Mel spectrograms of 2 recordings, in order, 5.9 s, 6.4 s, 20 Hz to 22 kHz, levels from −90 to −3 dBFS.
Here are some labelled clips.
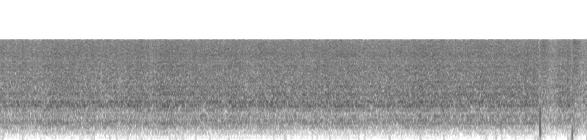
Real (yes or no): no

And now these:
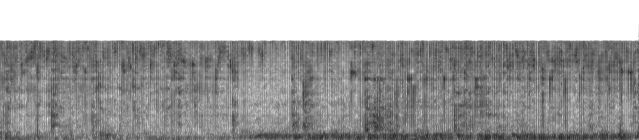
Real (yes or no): no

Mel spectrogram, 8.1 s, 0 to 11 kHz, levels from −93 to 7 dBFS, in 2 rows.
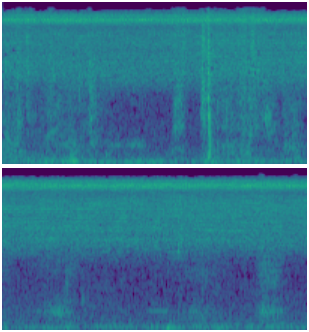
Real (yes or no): yes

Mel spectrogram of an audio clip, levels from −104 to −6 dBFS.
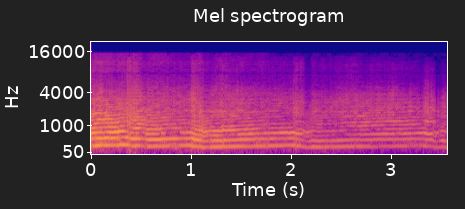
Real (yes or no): no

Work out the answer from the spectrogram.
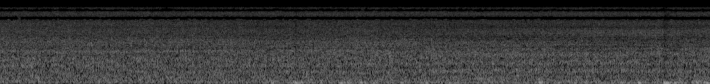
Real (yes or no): yes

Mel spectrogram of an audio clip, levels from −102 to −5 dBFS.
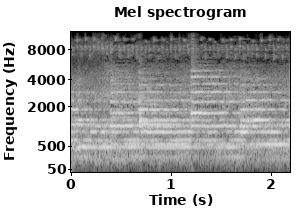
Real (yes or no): no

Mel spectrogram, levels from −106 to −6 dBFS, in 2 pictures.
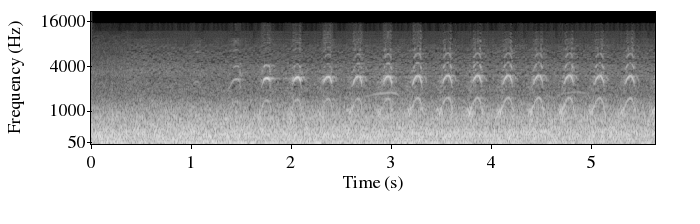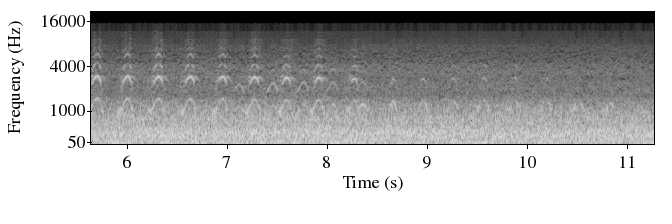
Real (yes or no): yes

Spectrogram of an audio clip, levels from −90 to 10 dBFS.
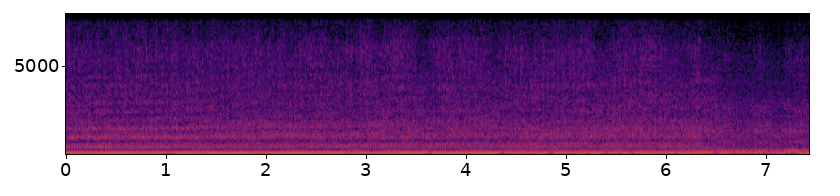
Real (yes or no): yes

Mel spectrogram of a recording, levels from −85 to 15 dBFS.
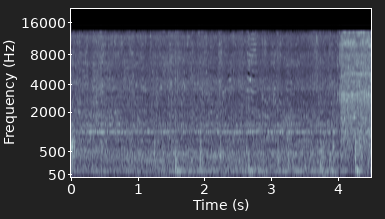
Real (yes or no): yes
